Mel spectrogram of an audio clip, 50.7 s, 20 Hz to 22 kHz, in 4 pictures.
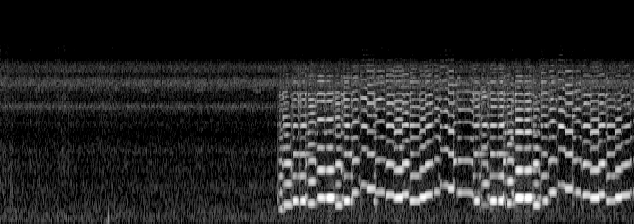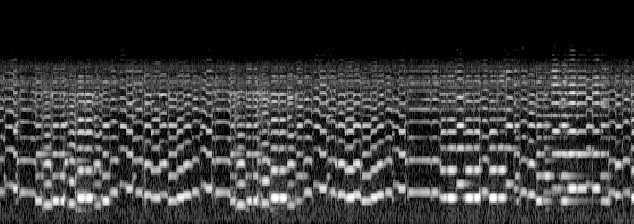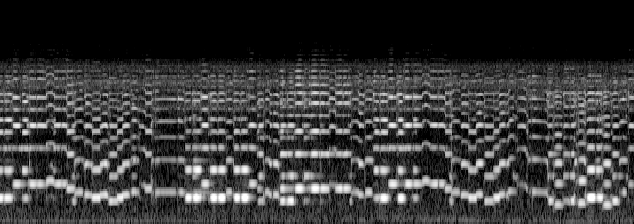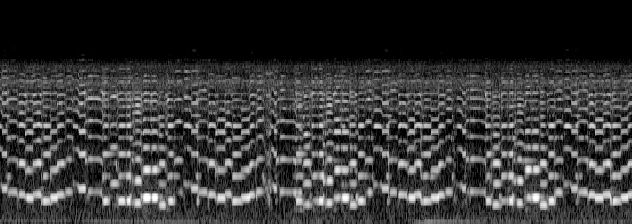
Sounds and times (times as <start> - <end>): Violin, fiddle: 5.5 - 50.6.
